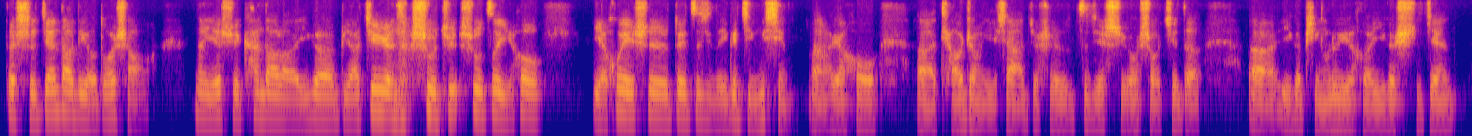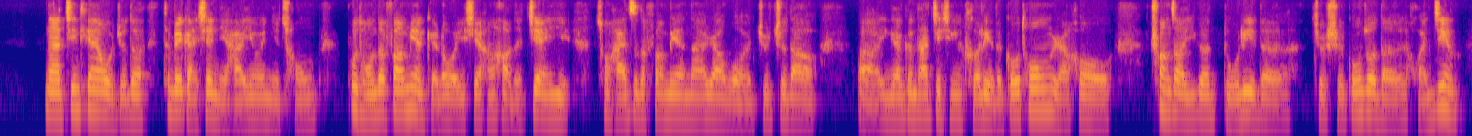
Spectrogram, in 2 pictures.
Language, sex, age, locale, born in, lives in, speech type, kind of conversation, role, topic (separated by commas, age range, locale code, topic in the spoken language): Chinese, male, 35-39, zh-CN, China, United States, conversation, advice, user, 我经常注意力分散，怎样才能更长时间保持专注？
